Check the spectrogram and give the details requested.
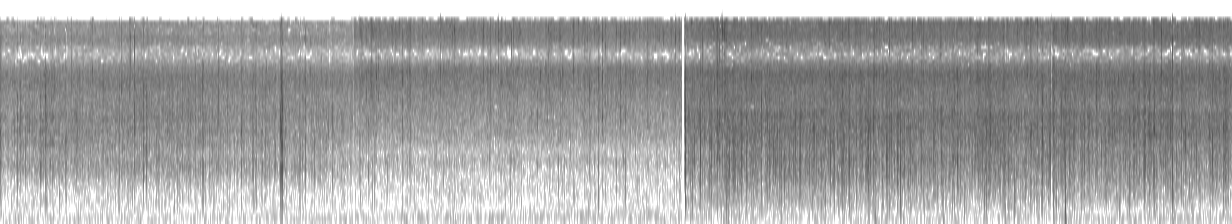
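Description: Heavy rain falling in woodland: a steady hiss with scattered heavier drops ticking. About halfway through it suddenly becomes louder and denser, a close, thick patter of drops.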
